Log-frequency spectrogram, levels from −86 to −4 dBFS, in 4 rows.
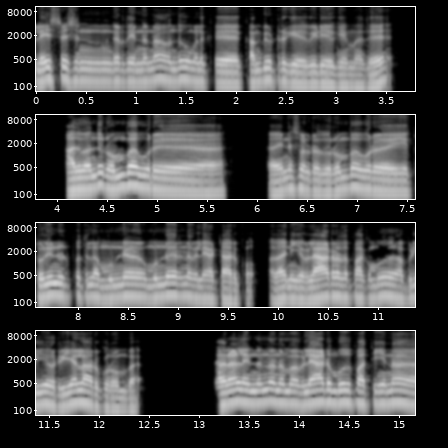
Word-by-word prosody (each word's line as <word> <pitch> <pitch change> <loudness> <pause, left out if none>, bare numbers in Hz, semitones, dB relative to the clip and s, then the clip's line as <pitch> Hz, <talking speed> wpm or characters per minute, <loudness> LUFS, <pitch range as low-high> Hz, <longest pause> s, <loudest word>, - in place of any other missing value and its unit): Play 130 +2 +3
Stationகிறது 135 -3 -3
என்னன்னா 135 +4 -2
வந்து 140 +2 -3
உங்களுக்கு 130 -3 -5 0.3
கம்ப்யூட்டர் 130 +2 -2 0.3
வீடியோ 115 -1 -1
கேம் 100 0 -4
அது. 100 +2 -3 0.7
அது 125 - +5
வந்து 150 +6 +2
ரொம்ப 150 +5 0 0.2
ஒரு 135 -2 +2 1.2
என்ன 140 +4 -2
சொல்றது. 120 -5 -2
ரொம்ப 140 +5 -2
ஒரு 130 -2 +1 0.4
தொழில்நுட்பத்துல 145 -1 -1
முன்னே 135 +3 0 0.2
முன்னேறின 145 +1 -1
விளையாட்டா 120 -3 0
இருக்கும். 105 +1 -9
அதாவது 120 +3 0
நீங்க 120 -1 0
விளையாடுறத 135 +3 +4
பார்க்கும்போது 130 +3 -2
அப்படியே 140 +4 -2
ரியலா 155 +4 +3
இருக்கும் 115 -4 -5
ரொம்ப. 105 0 -4 0.9
அதனால 160 +5 +6
என்னென்ன 165 +2 0
நம்ம 155 -1 0
விளையாடும்போது 160 +1 +4
பார்த்தீங்கன்னா, 150 +2 0
135 Hz, 140 wpm, -23 LUFS, 125-150 Hz, 1.2 s, அதனால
